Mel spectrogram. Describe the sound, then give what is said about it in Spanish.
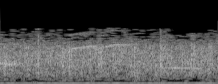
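An audience ovation for a performer at an evening show: loud, dense clapping that stays steady and unbroken throughout, with no talking over it. “vamos a aprovechar esas presencias para propinarle a Patricio Barton una ovación.”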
